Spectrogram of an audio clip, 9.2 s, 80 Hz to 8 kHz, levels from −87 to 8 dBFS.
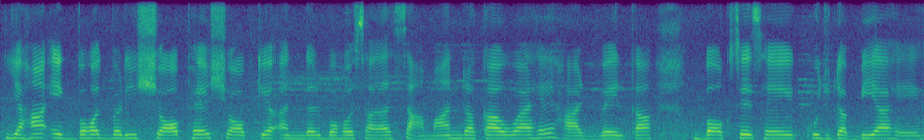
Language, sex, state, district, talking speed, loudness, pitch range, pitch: Hindi, female, Haryana, Jhajjar, 145 wpm, -17 LUFS, 190-205 Hz, 195 Hz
